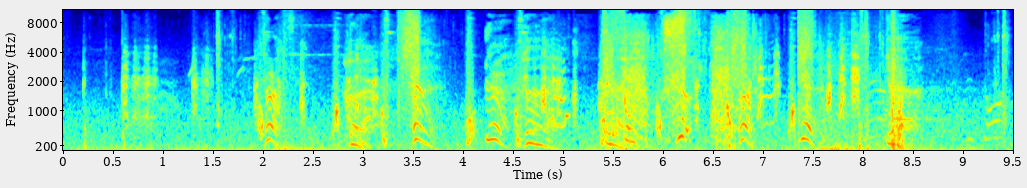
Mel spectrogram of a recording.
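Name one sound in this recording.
A small animal snarls and squeals loudly up close.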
